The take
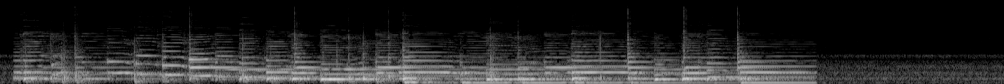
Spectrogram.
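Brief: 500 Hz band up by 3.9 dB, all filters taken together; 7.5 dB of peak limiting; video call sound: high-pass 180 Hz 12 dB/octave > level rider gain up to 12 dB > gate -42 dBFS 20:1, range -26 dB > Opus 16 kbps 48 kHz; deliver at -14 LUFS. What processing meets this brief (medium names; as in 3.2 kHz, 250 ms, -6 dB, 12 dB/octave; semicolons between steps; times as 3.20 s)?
peaking EQ 500 Hz +4.5 dB; peak limiter -13 dBFS; high-pass 180 Hz 12 dB/octave; level rider gain up to 12 dB; gate -42 dBFS 20:1, range -26 dB; trim +9.5 dB; Opus 16 kbps 48 kHz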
